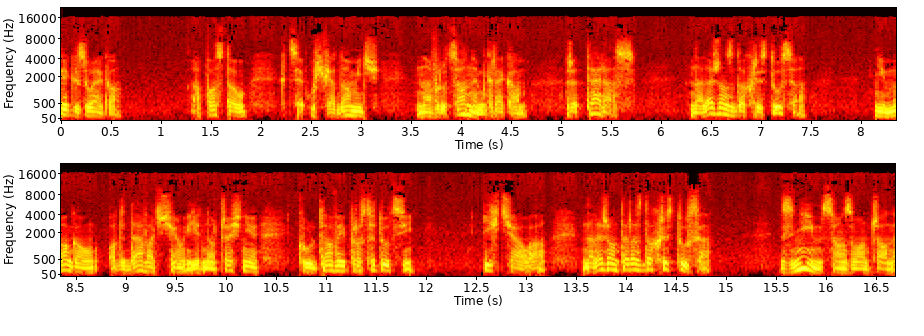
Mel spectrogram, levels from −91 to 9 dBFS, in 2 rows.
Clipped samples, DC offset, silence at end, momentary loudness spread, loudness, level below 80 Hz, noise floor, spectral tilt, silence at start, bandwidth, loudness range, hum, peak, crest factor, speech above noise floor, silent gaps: under 0.1%; under 0.1%; 0 s; 10 LU; -17 LUFS; -52 dBFS; -47 dBFS; -4 dB/octave; 0 s; 17 kHz; 1 LU; none; -4 dBFS; 14 dB; 29 dB; none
